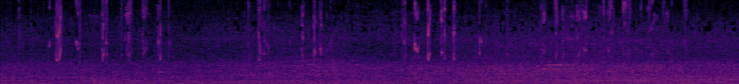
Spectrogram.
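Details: High-frequency mouse squeaking: thin, piercing squeaks come in rapid irregular bunches, a lively series at the start, a pause, then another tight cluster and sparse follow-ups, all above a constant background hiss.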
